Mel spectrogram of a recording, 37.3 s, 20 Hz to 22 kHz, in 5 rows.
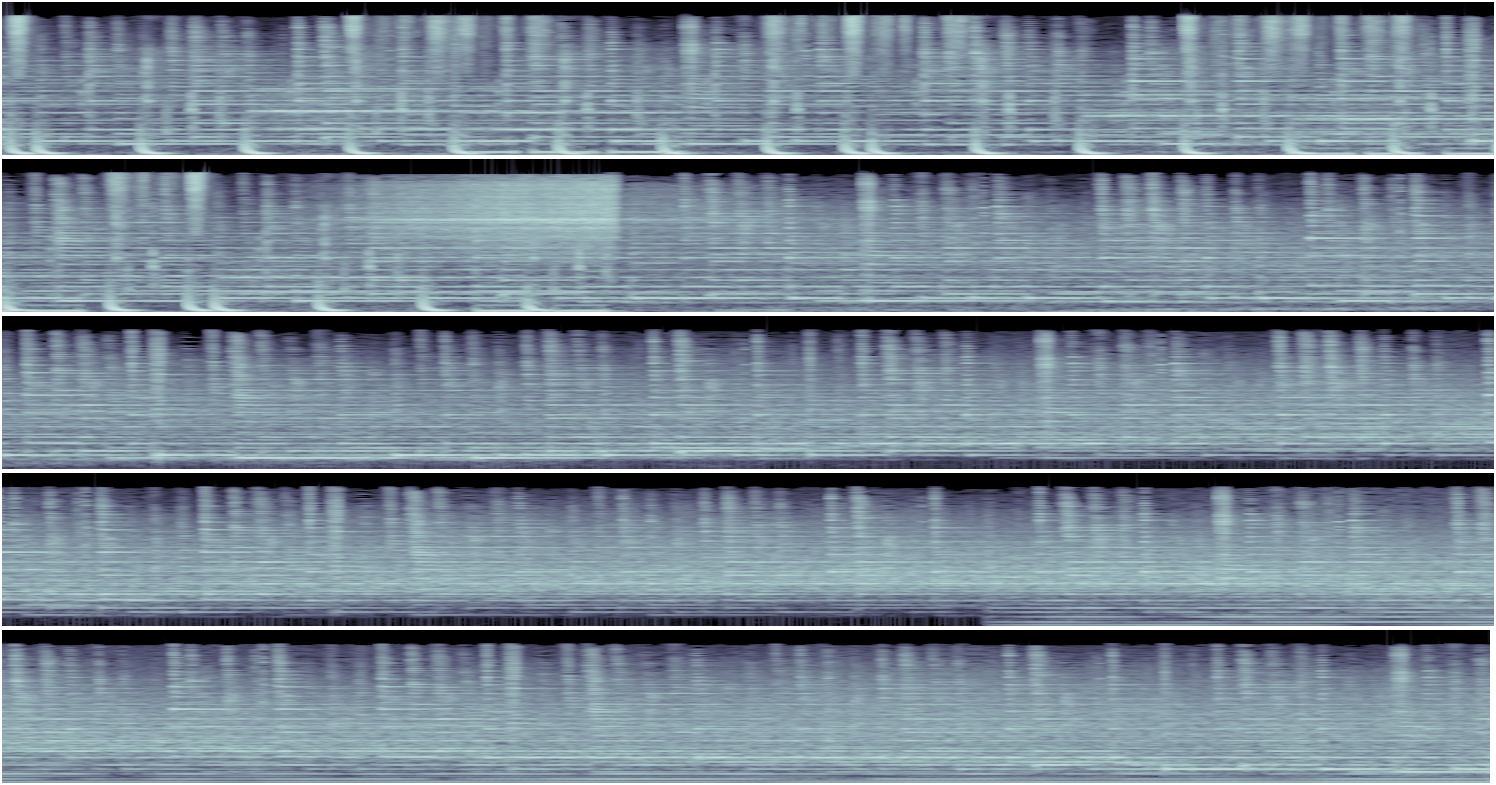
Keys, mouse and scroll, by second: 0.0-0.4 typing, 2.2 right click, 3.6-5.0 drag, 5.6 right click, 6.2 right click, 7.2 right click, 8.1 click, 9.4 click, 11.0 right click, 12.6 click, 13.2 click, 14.4 click, 14.8 click, 15.7 click, 16.9 click, 17.3 click, 17.9 click, 18.6 click, 20.0 right click, 21.4 right click, 23.2 click, 24.5 click, 26.2 ctrl+click, 26.5 ctrl+z, 30.7-31.7 right drag, 36.0 right click, 36.4 ctrl+d.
